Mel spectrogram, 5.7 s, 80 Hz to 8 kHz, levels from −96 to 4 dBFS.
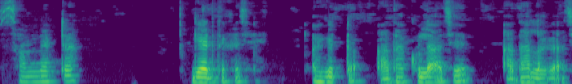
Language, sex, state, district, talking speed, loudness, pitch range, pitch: Bengali, male, West Bengal, Malda, 145 wpm, -26 LUFS, 130-155 Hz, 145 Hz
